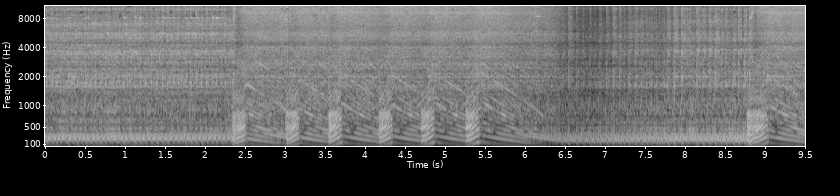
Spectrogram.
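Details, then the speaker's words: Chainsaw warmed up after carburetor tuning (low side and idle adjusted, high side untouched): crisp two-stroke buzz picks up cleanly on quick throttle blips and returns to a steady idle. Normal running. "That's perfect. That's how easy it is to adjust a chainsaw carburetor."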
